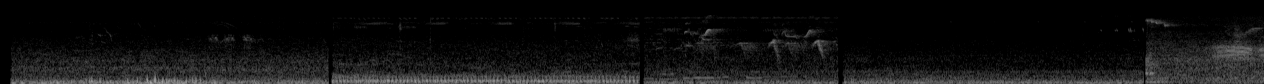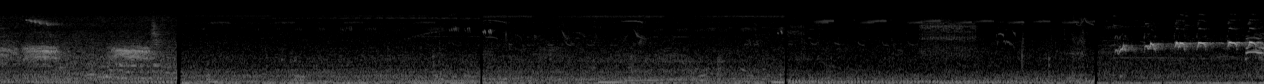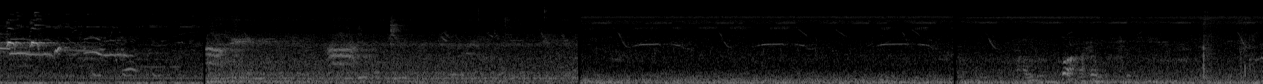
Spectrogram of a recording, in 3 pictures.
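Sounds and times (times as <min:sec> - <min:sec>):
birds chirping and calling: 0:03.4 - 0:08.4, 0:11.4 - 0:14.8, 0:16.0 - 0:35.3.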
